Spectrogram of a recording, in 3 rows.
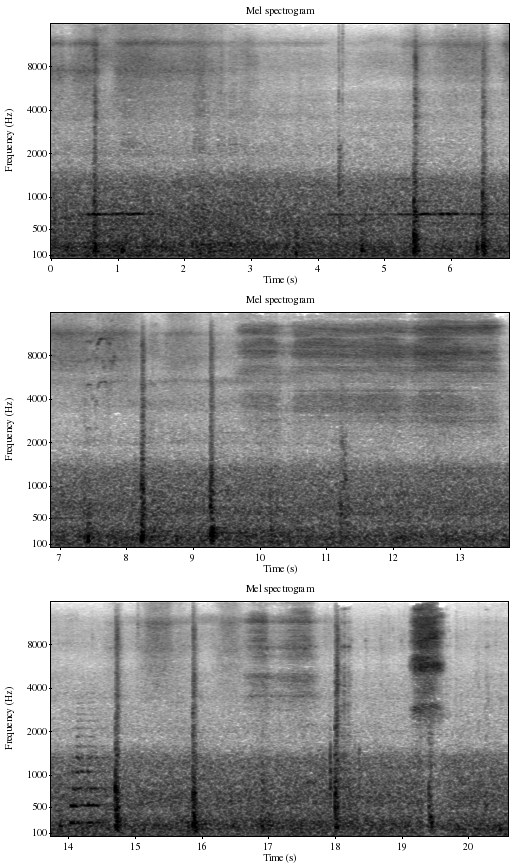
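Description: Mark 3 coaches of a Class 43 HST rolling slowly past at close range: a steady rumble with sharp wheel clicks over rail joints, irregularly about one a second, and a few brief faint squeals.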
